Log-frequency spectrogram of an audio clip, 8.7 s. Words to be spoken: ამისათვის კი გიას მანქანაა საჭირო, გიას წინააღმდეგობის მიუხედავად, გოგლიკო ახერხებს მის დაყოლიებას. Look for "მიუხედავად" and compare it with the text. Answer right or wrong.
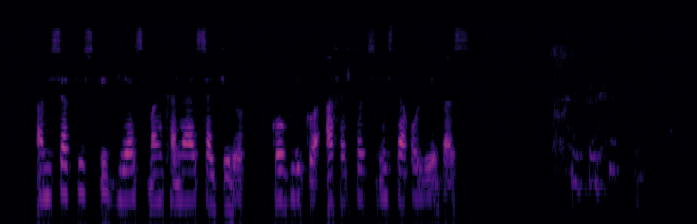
wrong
